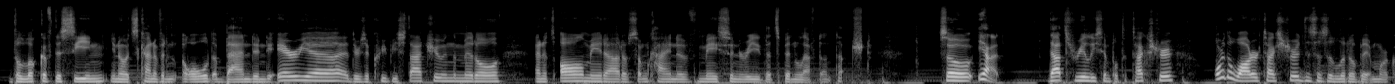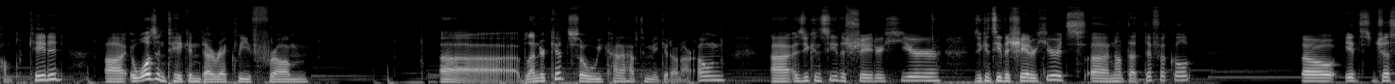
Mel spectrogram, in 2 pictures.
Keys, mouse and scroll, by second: 11.5 click, 18.0-19.2 drag, 20.2-21.2 drag, 22.4 scroll down 1, 22.5 click, 23.2 n, 24.2 middle drag, 25.7-26.7 scroll up 1, 26.7 middle click, 26.7 scroll up 4.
